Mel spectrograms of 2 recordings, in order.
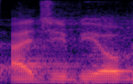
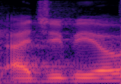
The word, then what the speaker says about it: Igbo: Am I saying that right? IGBO or is it Igbo? – It's both. – All right, Igbo. I wasn't sure. I was like... – You could say it both.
